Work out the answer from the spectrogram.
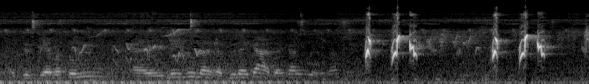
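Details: During rain, a bulbul sings two brief clusters of three sharp, liquid whistled notes, preceded by a man talking.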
